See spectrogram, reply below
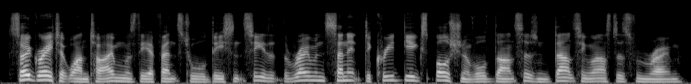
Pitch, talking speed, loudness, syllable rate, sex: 150 Hz, 225 wpm, -20 LUFS, 5.9 syllables/s, male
